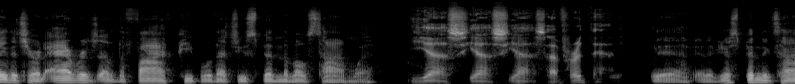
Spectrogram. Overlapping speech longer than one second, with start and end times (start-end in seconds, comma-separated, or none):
none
